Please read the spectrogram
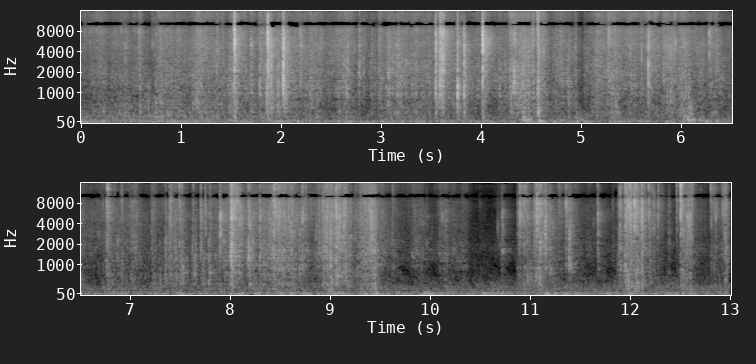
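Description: Plastic packaging crinkling as it is handled, in irregular sharp crackles that thin out briefly near the end.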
